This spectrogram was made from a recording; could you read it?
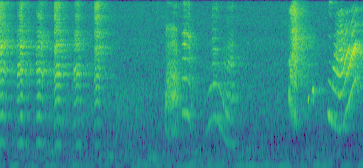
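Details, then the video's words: A parrot said to speak Hindi utters a quick run of short, harmonic, voice-like syllables, then pauses before a few sweeping whistled and squawky notes. A steady low hum runs underneath throughout. "सबसे अच्छा हिंदी बोलने वाला तोता ll Parrot Talking"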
